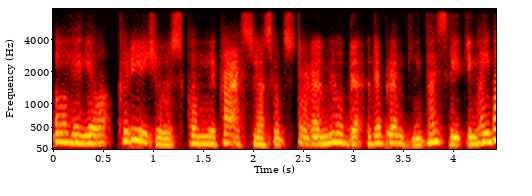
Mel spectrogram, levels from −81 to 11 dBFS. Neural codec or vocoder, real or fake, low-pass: codec, 16 kHz, 0.5 kbps, FreqCodec, smaller model; fake; 7.2 kHz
